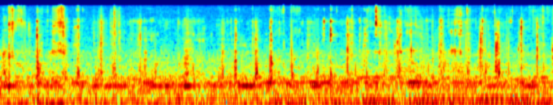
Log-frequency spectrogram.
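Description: Close-miked chewing and mouth sounds of a person eating: irregular soft clicks and smacks, a few sharper ones.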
